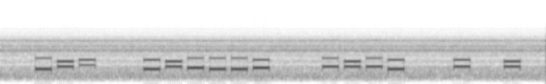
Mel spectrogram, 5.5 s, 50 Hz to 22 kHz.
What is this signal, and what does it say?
DTMF, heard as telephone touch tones, dialled by machine, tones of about 160 ms, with radio hiss and a squelch burst at the end. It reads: 370 276335 9792 8 7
